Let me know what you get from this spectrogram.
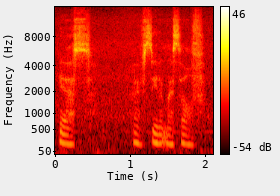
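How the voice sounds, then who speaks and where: A woman's voice: lowish voice, fairly even intonation, measured pace, darkish tone, slight background noise, close to an everyday voice, low-quality recording. A woman voicing a determined young huntress in a video game, direct, dry and confident. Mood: focused. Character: determined, self-assured young female huntress.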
